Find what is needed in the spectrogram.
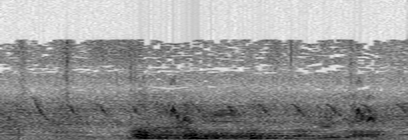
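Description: Indistinct women's voices talking, starting a little under a second in, with no clear words.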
